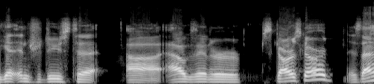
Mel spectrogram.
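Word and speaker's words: Skarsgård: go back we get introduced to uh alexander skarsgard is that how you pronounce his name skarsgard okay good i got it right so he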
